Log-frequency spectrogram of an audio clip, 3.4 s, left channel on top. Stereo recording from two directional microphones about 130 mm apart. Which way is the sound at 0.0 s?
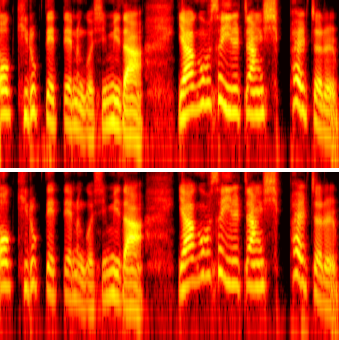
40° left (ahead or behind).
